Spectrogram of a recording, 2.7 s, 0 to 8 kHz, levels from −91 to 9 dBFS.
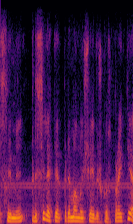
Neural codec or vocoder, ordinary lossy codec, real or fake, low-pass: none; Opus, 16 kbps; real; 7.2 kHz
